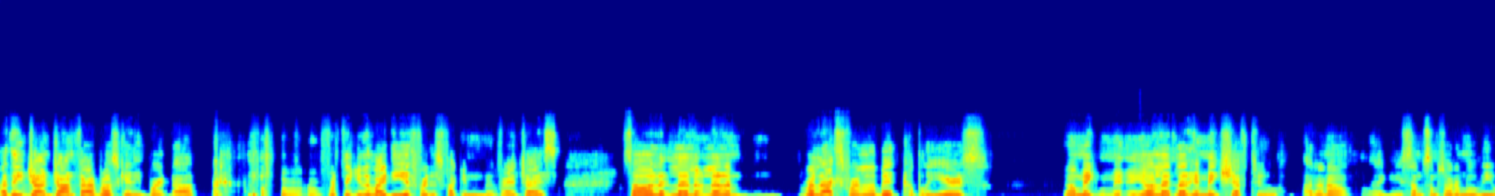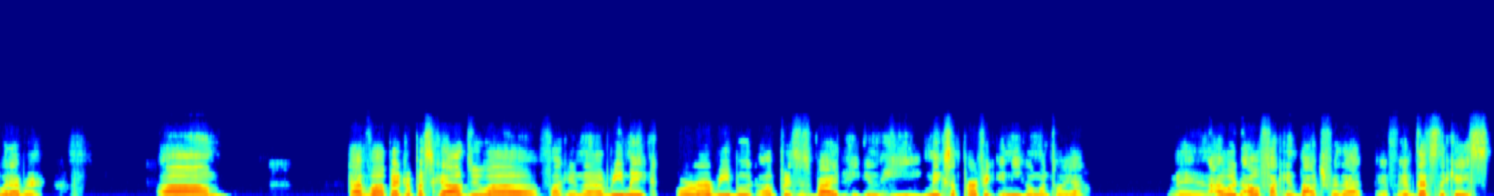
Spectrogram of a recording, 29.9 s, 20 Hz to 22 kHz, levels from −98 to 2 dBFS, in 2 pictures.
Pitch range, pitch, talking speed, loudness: 115-130 Hz, 120 Hz, 180 wpm, -26 LUFS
